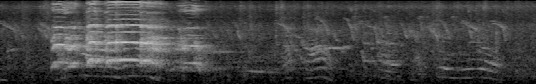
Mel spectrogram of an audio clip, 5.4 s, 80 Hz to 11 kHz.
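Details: Three-year-old red junglefowl crowing on 26 January 2023: one loud, rasping, buzzy crow of about a second and a half, followed by quieter whistled and chirping calls of other birds in the background.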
